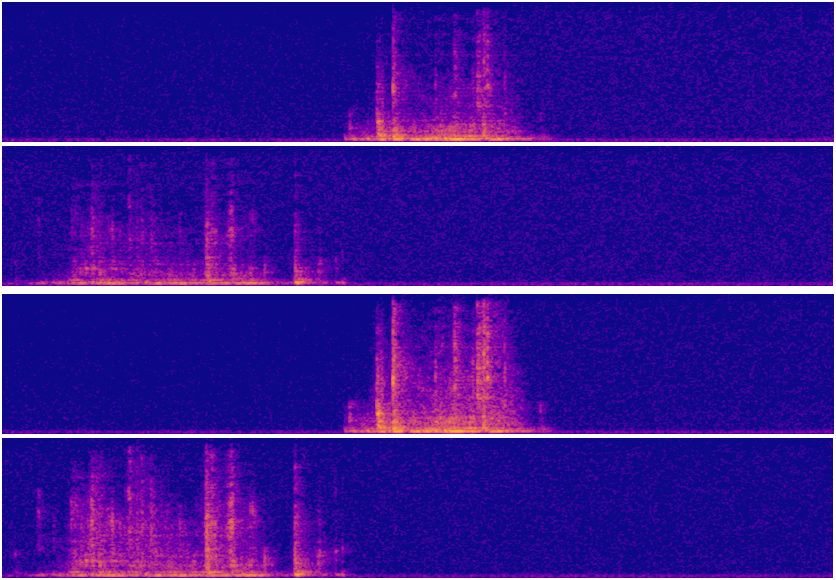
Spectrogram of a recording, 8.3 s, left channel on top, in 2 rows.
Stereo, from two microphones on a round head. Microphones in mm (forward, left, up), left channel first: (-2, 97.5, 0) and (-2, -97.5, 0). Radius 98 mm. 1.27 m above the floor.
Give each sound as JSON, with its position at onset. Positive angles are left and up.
{"t": 1.7, "sound": "a drawer", "side_deg": -50}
